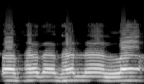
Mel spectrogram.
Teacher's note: तथन ल और स का उच्चारण स्थान दांत है, इसलिए इस स को दंत्य स कहते।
